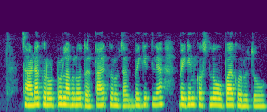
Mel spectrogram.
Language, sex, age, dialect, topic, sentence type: Marathi, female, 18-24, Southern Konkan, agriculture, question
